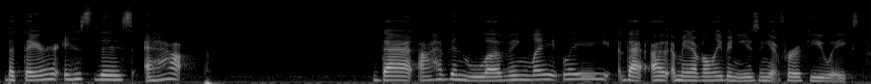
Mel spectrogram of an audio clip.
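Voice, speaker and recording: A woman's voice: mid-range voice, measured pace, a little mellow. A young woman, hosting a casual solo podcast in a rambling, chatty way full of fillers. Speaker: podcast host.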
